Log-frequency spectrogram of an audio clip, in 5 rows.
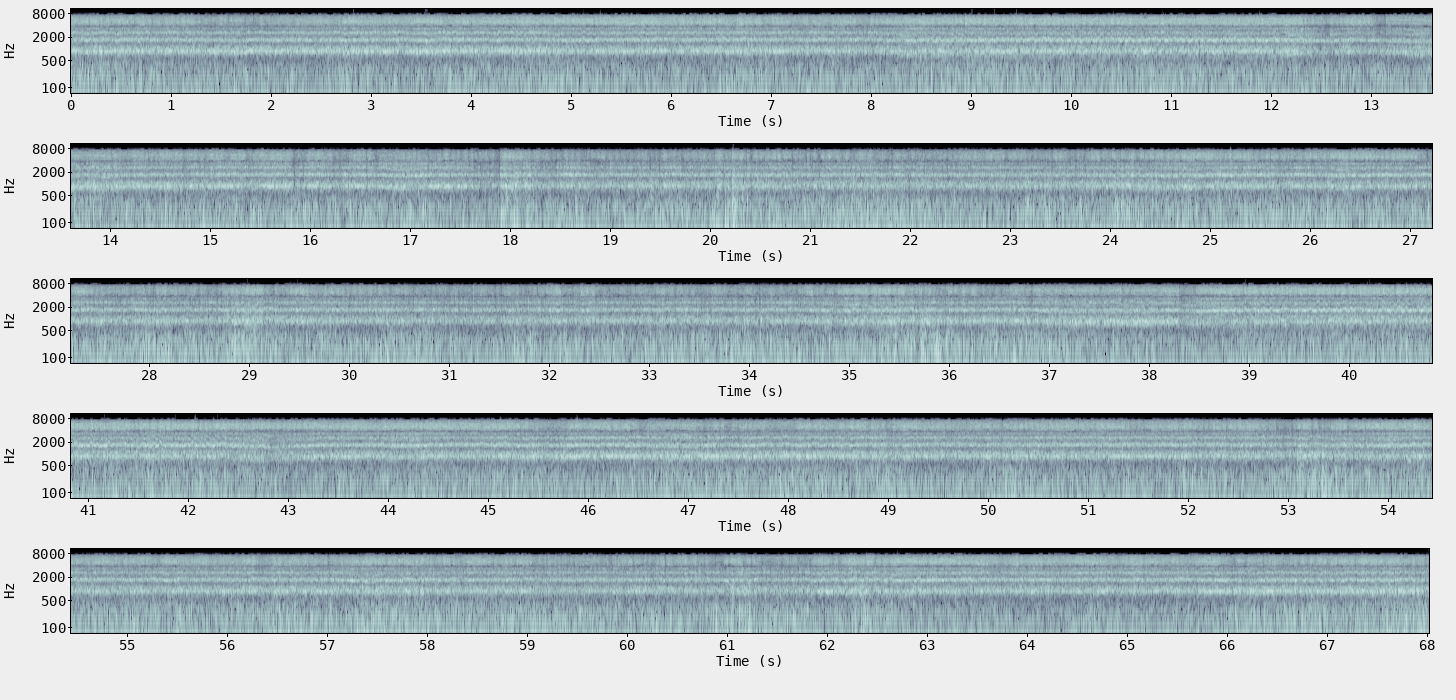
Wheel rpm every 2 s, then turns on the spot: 230, 230, 230, 230, 210, 200, 210, 230, 230, 230, 230, 230, 230, 230, 230, 230, 230, 230, 220, 200, 200, 210, 230, 220, 230, 230, 230, 230, 230, 230, 230, 230, 230, 230.
none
